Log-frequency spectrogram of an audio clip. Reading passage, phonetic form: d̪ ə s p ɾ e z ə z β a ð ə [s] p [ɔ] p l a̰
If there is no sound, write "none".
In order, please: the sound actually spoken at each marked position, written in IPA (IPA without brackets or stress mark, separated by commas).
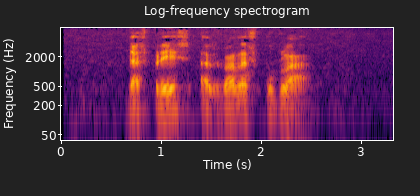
s, u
